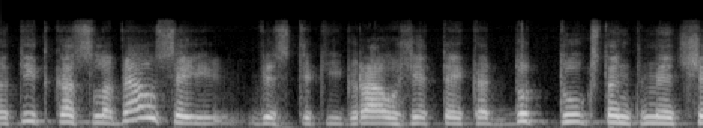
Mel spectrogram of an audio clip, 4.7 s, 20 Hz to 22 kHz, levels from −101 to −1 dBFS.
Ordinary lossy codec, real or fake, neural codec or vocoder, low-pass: Opus, 16 kbps; real; none; 10.8 kHz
